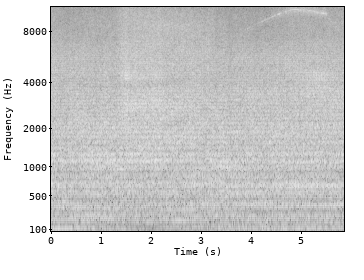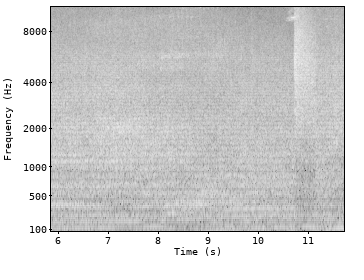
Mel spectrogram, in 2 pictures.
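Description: Street traffic with buses passing close: the diesel engine of a Routemaster double-decker bus hums steadily as it drives by, followed by a Mercedes-Benz Citaro bus. Near the end comes a short, sharp hiss of bus air brakes.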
